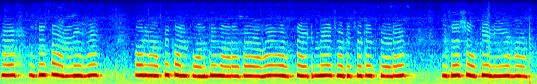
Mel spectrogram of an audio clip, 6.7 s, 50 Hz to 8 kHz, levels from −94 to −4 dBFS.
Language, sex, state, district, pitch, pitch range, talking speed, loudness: Hindi, female, Bihar, West Champaran, 350 Hz, 340-360 Hz, 205 wpm, -11 LUFS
